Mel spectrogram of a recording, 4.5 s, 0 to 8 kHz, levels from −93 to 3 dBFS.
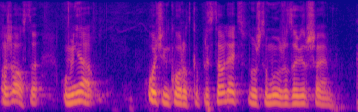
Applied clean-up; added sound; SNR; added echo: none; none; none; none.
